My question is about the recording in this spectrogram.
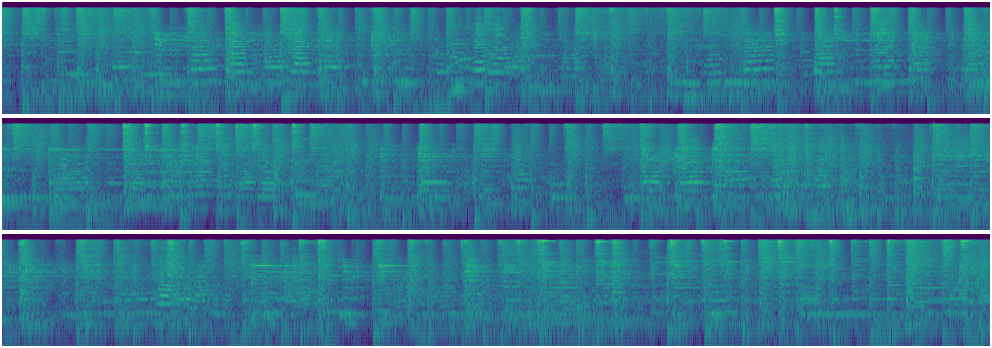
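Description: Live band of trombone, guitars, keyboard, bass and drums playing an instrumental passage with no singing; the trombone carries the lead line in long held notes over a steady drum beat.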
